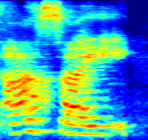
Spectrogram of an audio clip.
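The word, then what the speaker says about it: açaí: I have to say, I don't think I pronounced that right till maybe like a year ago or so, but it's acai.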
